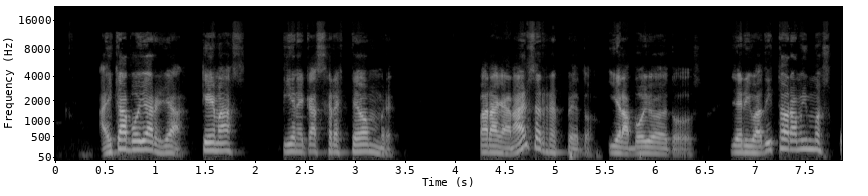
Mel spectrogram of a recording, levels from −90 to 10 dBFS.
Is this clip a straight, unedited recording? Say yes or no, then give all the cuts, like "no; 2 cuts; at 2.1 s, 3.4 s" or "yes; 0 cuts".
no; 1 cut; at 1.4 s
